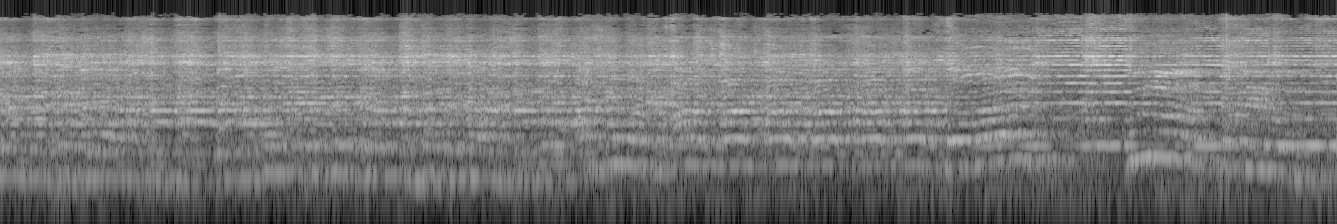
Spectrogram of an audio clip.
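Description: Live folk dance music led by an upright bowed fiddle, a continuous, wavering melody that carries on without a break.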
